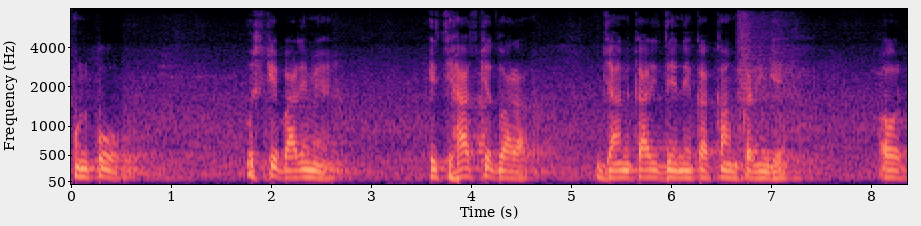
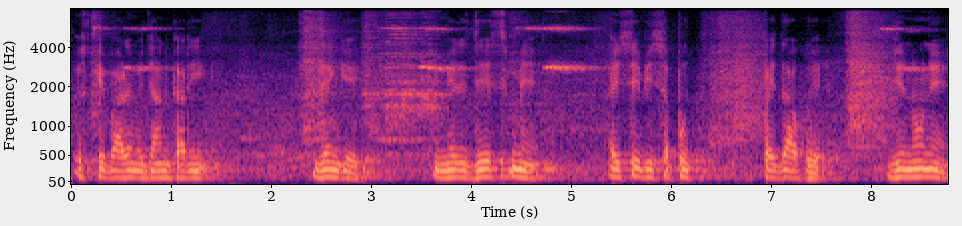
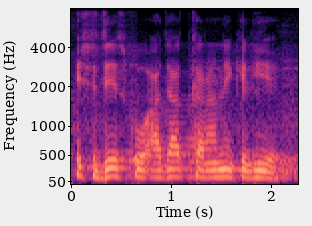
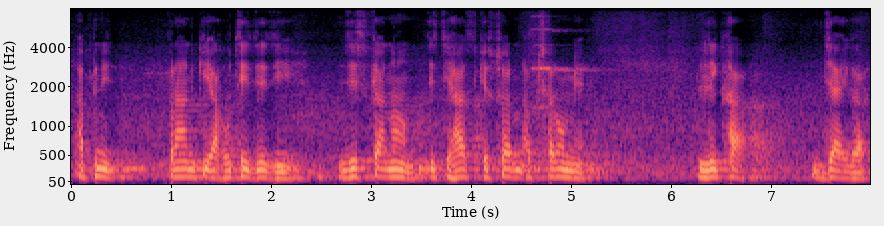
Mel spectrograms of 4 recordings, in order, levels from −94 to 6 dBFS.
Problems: constant background noise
